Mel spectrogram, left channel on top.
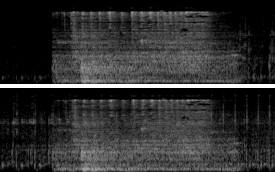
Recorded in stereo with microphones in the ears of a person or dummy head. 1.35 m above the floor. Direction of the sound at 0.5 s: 85° left.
